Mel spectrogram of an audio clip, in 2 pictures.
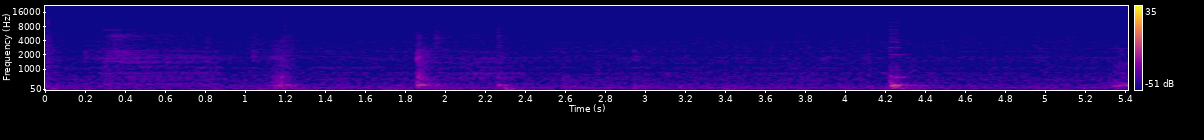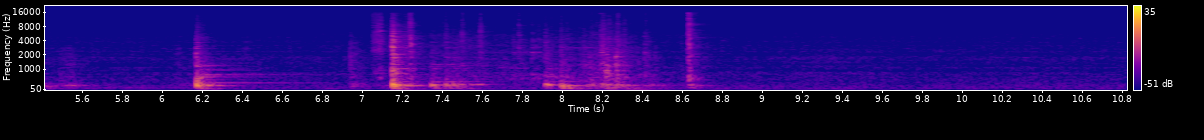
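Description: Potato wedges deep-frying in a pot of oil, with a faint sizzle and a few scattered clicks. About six seconds in come louder sharp knocks and clattering, which run until about nine seconds.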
